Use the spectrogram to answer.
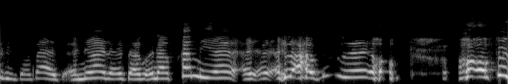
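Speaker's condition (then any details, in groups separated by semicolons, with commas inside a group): Cerebral palsy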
